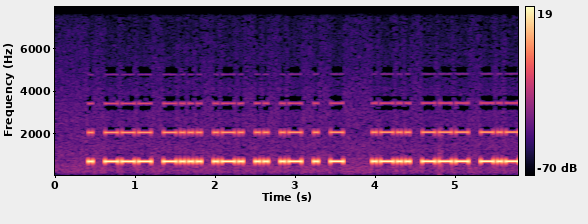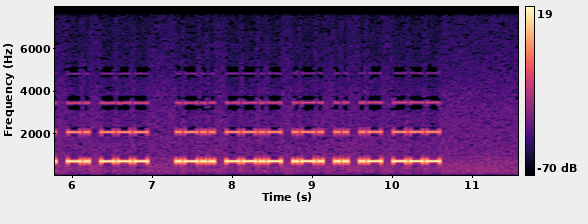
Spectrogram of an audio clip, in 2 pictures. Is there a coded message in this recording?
Yes: Morse code (Hebrew alphabet) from 0.4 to 10.6 s, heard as a keyed tone, machine-sent, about 23 wpm, 690 Hz. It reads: והבריאות להכנה לקריאה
